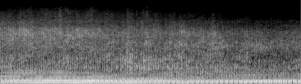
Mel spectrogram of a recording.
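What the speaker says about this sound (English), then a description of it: "Next we had a T28 Trojan with its fantastic Wright Cyclone" A T-28 Trojan trainer with a Wright Cyclone radial engine roars past at an airshow, a loud, steady, throbbing propeller drone filling the whole stretch without pause.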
